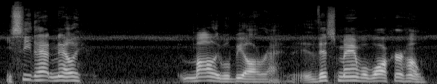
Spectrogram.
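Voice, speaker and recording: A man's voice: fairly high pitch, animated, normal speed, a bit bright. An actor playing an easygoing, slangy teenage boy with folksy grammar in a period audio drama. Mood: anxious, placating. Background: crickets and night insects.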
